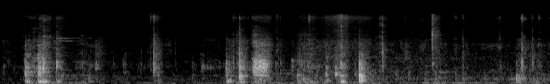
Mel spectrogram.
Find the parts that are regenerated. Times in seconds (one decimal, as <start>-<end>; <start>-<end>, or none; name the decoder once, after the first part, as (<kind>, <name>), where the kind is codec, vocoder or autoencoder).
2.1-4.2 (vocoder, BigVGAN v2)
